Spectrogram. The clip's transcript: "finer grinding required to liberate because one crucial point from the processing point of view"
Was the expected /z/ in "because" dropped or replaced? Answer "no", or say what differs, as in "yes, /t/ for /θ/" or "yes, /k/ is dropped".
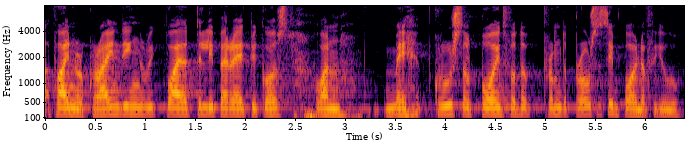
yes, /s/ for /z/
